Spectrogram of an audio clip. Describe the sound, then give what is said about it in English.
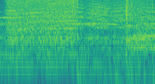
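Car engine droning as a stick-shift car takes off backwards in reverse during a chase, a steady, fairly loud hum with a couple of brief sharp bursts partway through. “Oh, I think I'm starting to get the hang of the stick shift. The car takes off backwards. Vickers passes going forward as Lindy drives backwards.”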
